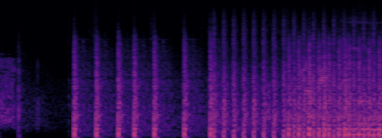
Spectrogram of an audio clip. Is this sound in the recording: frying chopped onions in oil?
no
